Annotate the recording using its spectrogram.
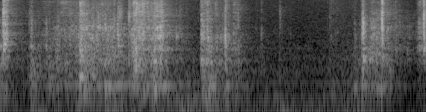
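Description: Small hard-plastic toy dinosaurs clattering against each other and against a clear plastic tub as a hand rummages through them: a run of light clicks that eases off in the middle and picks up again near the end.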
